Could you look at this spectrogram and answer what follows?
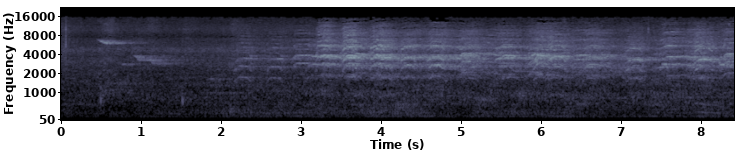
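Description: Two single high chirps, then from about two seconds in a dense, steady chorus of many overlapping high-pitched chirping animal calls builds up.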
